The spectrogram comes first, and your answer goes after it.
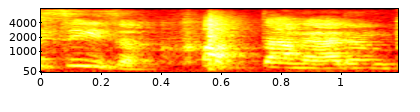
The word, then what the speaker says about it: Caesar: In the years 55 to 54 BC, Caesar himself, or Kaiser, I guess I should pronounce it, Kaiser, yeah, because the Romans pronounced it with a K.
